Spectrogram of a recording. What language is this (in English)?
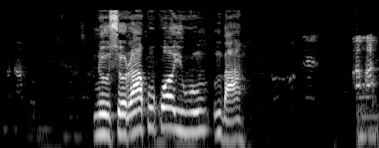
Igbo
